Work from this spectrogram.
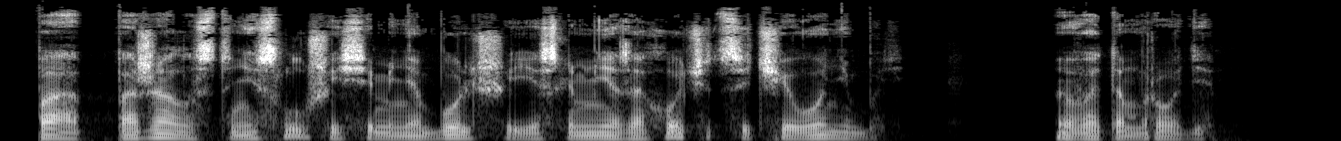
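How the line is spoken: Soft whisper. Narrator (Russian): прошептала отцу

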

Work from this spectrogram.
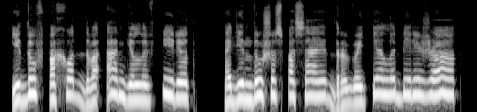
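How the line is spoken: Squeaky off-key singing. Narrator (Russian): щенячьим голоском, перевирая мелодию, пела она

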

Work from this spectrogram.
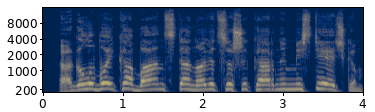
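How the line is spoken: Loud, meant to be overheard. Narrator (Russian): произнес один из них так громко, чтобы мы слышали

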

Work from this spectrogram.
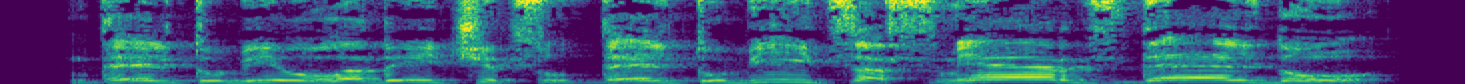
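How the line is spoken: Crowd shouting. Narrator (Russian): В зале все кричали

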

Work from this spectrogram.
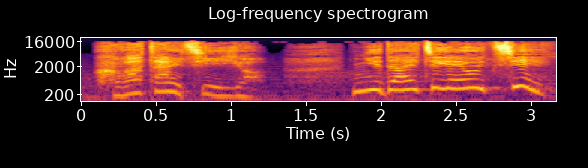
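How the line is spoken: Shouted. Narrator (Russian): выкрикнула она

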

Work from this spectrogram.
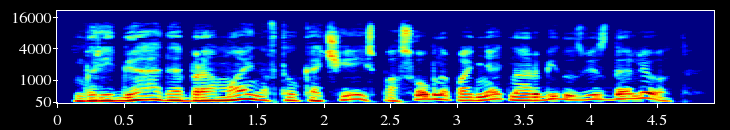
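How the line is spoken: Whisper. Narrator (Russian): шептал кто-то очень умный

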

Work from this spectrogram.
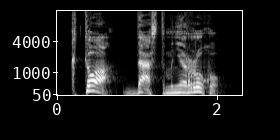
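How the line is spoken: Roar. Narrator (Russian): проревел Сильвер

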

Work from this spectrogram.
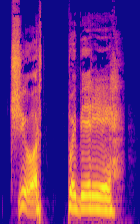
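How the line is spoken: Groaning. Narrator (Russian): простонал он

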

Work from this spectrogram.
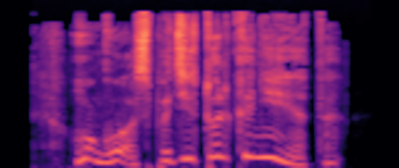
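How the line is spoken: Dismayed exhale. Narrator (Russian): выдохнула его сестра

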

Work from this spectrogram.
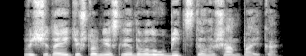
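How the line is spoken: Angry question. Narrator (Russian): сердито спросил Гарри

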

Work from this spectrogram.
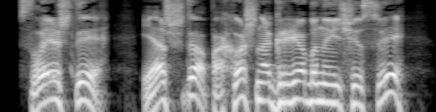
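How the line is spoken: Man's growl. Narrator (Russian): прорычал первый мужчина

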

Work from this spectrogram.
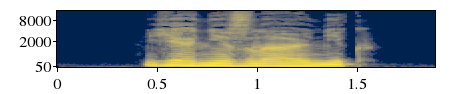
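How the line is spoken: Sad voice. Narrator (Russian): сказала она печальным голосом

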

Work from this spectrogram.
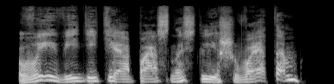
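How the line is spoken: Demanding, creaky old woman's voice. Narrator (Russian): требовательно скрипучим голосом произнесла преподобная мать

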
